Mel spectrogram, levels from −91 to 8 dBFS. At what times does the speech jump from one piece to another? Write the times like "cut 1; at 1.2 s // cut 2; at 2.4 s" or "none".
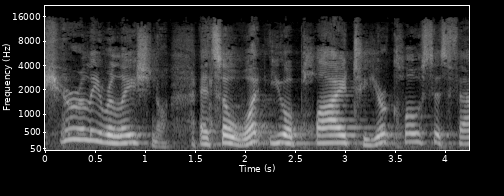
none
